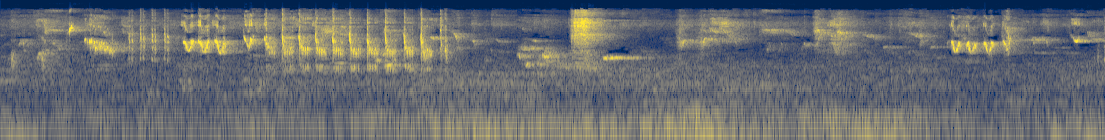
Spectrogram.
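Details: Black-browed reed warbler pouring out rapid song, dry rattling trills mixed with bright high squeaks and whistled phrases, in bursts and gaps.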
